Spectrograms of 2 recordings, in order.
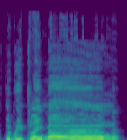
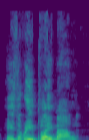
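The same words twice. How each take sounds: First: Loud, higher, slow announcement; drawn-out title. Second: Said in the usual way. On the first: Pretend. Host playfully billing the replay man, drawn-out announcer call. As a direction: stretch MAN out long and loud. Mock title after plain take.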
